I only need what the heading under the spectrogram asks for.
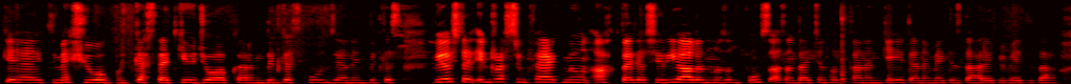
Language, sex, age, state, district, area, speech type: Kashmiri, female, 30-45, Jammu and Kashmir, Baramulla, urban, spontaneous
